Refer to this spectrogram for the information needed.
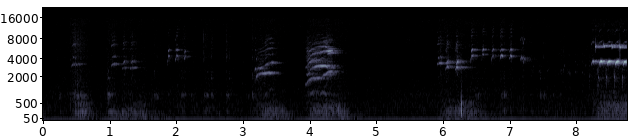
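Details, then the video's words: Spanish timbrado canary singing: scattered high chirps and brief twittering phrases separated by quiet gaps, ending in a loud sustained high trill, with soft low rustling throughout. "كناري تمبرادو اسبانيول يغرد canario timbrado español original cantando"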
